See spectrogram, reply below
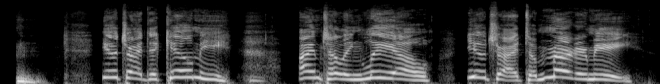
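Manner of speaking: upset, accusing tone, on the verge of crying. Voicing Sydney accusing a player after being held underwater: Sydney voice. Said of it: "I guess I should do Sydney".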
